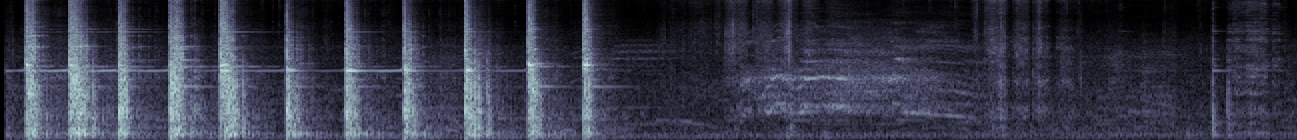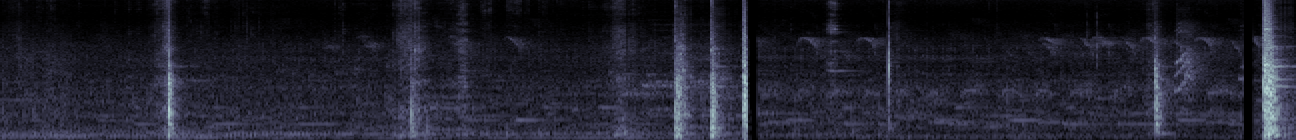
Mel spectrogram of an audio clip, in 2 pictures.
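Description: Cleaver chopping lemongrass stalks on a thick wooden chopping block: a quick run of about a dozen sharp knocks in the first four seconds or so, then scattered single chops later on. A rooster crows once, about six seconds in.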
